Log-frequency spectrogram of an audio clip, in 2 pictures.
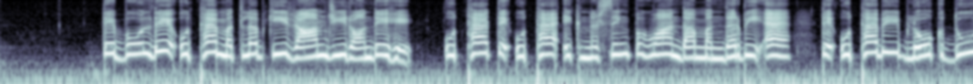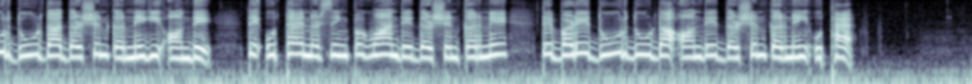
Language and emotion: Dogri, neutral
